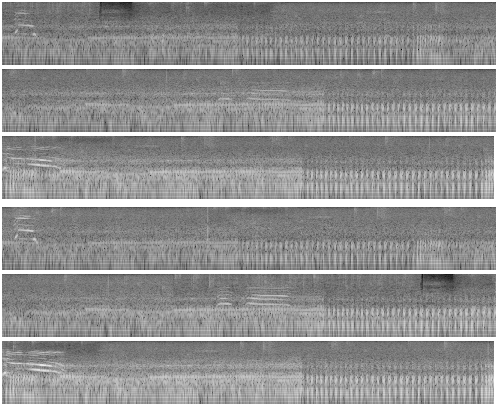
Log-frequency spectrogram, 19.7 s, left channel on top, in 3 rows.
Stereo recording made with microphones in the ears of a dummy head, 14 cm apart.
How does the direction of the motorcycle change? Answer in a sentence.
You can hear the motorcycle move to the right.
